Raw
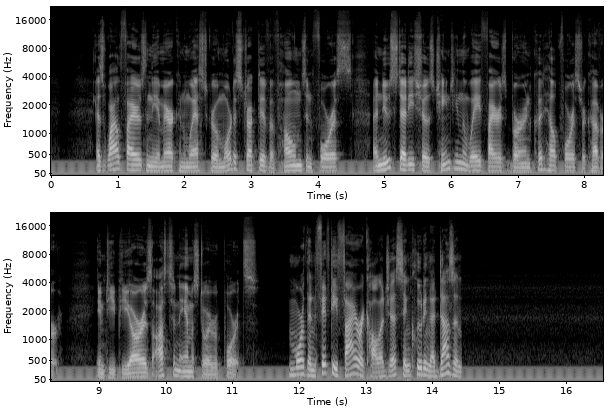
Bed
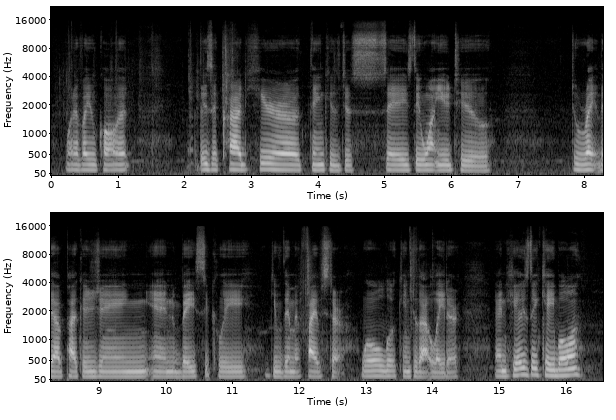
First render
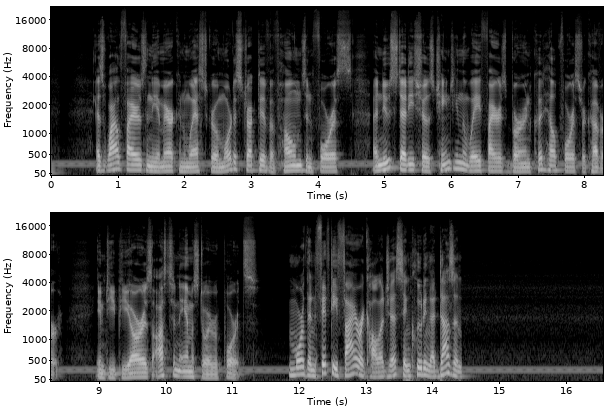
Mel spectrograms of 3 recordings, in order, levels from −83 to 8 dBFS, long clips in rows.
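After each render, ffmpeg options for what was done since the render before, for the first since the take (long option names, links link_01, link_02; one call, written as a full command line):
ffmpeg -i in.wav -af "bandreject=frequency=60:width_type=h:width=4,bandreject=frequency=120:width_type=h:width=4,bandreject=frequency=180:width_type=h:width=4" out.wav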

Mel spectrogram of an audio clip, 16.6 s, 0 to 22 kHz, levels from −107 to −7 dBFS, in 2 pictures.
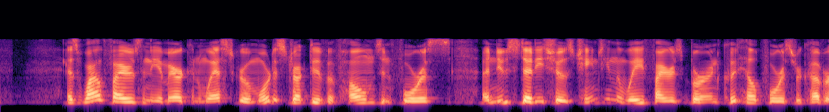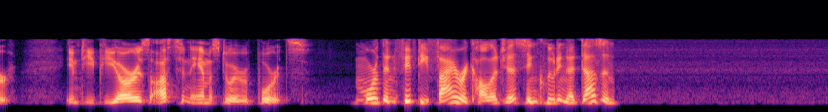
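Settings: ffmpeg -i in.wav -af "afftfilt=real='re*between(b*sr/4096,340,5100)':imag='im*between(b*sr/4096,340,5100)':win_size=4096:overlap=0.75,bandreject=frequency=1400:width=17" out.wav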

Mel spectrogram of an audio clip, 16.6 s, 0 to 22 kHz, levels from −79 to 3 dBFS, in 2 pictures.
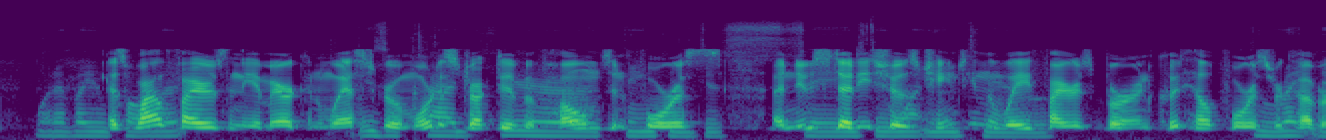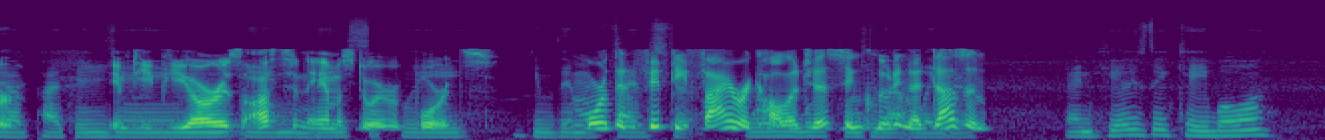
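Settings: ffmpeg -i in.wav -i bed.wav -filter_complex "[1:a]volume=-16dB[link_01];[0:a][link_01]amix=inputs=2:normalize=0" out.wav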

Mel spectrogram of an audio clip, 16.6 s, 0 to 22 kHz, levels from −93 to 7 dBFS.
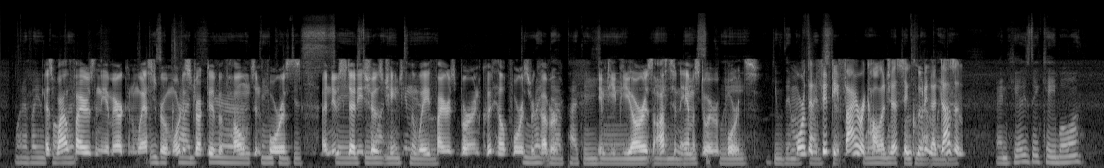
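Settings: ffmpeg -i in.wav -af "volume=2dB,alimiter=limit=-3dB:level=0:latency=1" out.wav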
